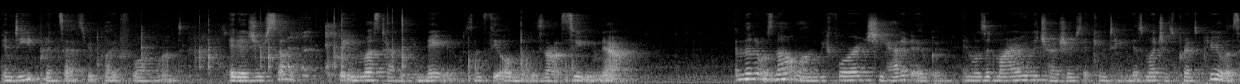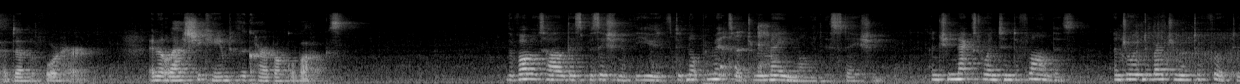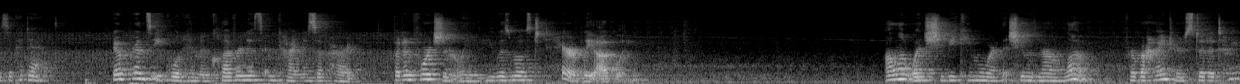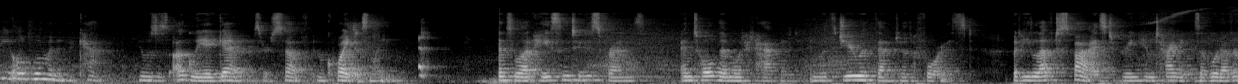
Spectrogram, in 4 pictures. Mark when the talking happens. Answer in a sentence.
The talking can be heard from 0.0 to 6.3 s, from 7.3 to 15.8 s, from 17.4 to 31.2 s, from 33.6 to 41.3 s and from 42.1 to 49.5 s.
